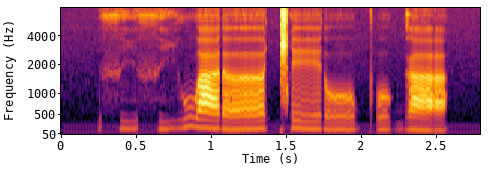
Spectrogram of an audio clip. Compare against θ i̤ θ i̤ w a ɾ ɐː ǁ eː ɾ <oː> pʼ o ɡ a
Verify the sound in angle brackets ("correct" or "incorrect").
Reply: correct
